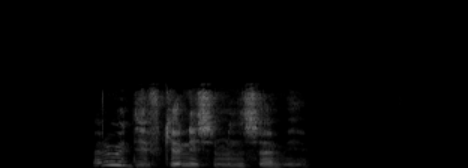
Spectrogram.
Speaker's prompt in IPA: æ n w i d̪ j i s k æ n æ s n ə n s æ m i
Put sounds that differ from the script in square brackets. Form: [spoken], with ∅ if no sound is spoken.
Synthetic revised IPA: æ n w i d̪ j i [f] k æ n [i] s [m] ə n s æ m i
